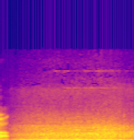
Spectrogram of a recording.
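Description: Steady traffic noise from cars on a city street.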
